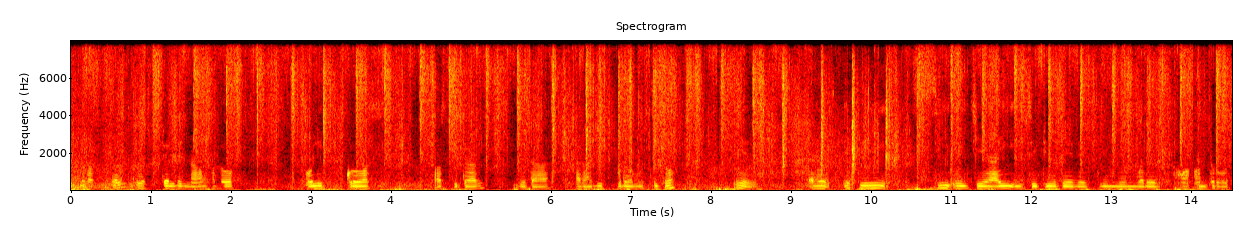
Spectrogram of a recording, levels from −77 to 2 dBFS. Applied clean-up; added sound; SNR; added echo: none; Run; 0 dB; none.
